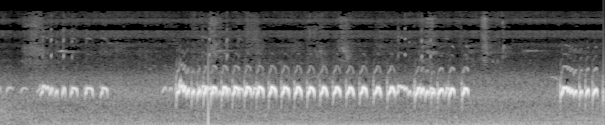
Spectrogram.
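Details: Local zebra doves (perkutut) give runs of soft, quick cooing notes, about three per second, in bursts; once one calls, the others join and their phrases overlap.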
